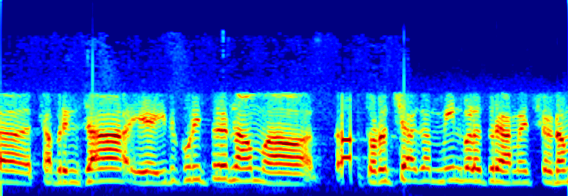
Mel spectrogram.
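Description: A reporter speaking in Tamil over a telephone line, with the thin, narrow sound of a phone call.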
